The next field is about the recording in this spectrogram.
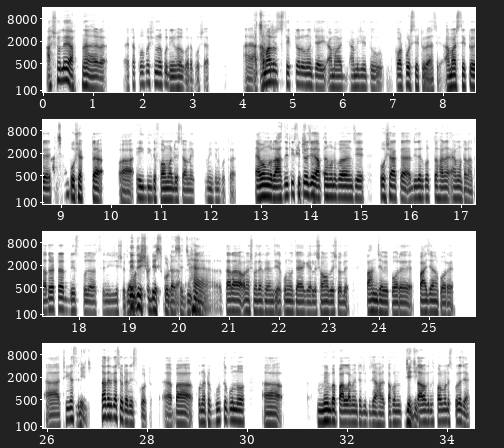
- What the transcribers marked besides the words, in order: in English: "ডিসপোজার"
- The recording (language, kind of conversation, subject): Bengali, podcast, আপনার মতে পোশাকের সঙ্গে আত্মবিশ্বাসের সম্পর্ক কেমন?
